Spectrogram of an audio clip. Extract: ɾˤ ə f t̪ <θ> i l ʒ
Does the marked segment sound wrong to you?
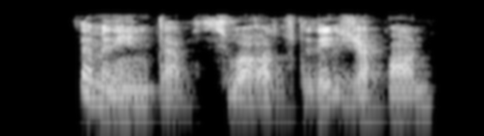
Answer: yes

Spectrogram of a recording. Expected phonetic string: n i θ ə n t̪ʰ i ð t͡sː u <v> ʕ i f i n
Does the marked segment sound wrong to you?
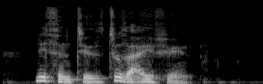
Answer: yes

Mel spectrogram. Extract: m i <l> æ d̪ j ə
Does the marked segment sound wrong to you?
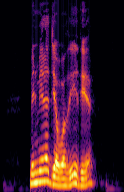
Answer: yes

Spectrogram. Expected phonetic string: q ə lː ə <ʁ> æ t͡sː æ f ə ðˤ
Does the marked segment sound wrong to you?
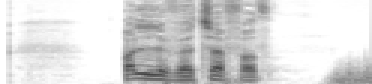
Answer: yes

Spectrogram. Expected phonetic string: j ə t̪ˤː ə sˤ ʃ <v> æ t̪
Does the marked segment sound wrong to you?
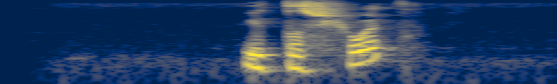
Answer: yes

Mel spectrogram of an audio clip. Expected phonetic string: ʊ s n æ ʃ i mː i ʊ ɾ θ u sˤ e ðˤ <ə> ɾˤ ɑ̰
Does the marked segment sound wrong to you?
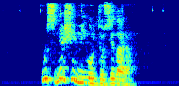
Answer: yes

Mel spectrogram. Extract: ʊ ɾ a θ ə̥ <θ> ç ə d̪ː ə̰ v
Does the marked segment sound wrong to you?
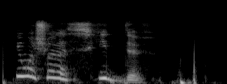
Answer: yes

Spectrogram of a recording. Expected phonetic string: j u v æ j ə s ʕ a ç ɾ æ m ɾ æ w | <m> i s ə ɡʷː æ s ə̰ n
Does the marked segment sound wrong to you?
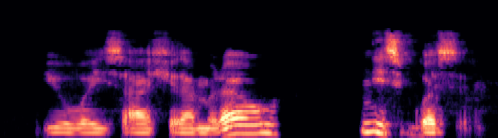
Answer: yes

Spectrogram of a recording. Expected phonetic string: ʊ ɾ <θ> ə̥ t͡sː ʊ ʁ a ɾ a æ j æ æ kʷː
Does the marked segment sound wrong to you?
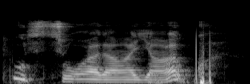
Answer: no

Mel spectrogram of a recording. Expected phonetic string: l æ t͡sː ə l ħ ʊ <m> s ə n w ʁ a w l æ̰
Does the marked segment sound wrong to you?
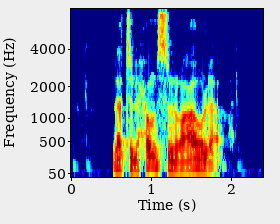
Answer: no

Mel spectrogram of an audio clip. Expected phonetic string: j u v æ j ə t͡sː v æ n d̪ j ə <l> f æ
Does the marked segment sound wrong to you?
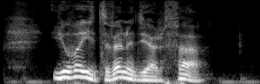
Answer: yes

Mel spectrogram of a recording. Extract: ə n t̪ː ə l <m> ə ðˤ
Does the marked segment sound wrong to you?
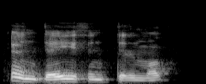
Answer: no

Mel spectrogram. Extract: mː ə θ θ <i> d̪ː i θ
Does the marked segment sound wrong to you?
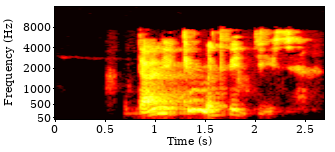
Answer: no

